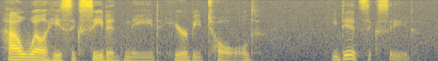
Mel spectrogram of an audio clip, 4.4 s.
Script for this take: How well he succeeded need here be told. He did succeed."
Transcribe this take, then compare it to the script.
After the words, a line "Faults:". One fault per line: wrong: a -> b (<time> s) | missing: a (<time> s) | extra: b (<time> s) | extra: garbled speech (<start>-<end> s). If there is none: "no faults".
How well he succeeded need here be told. He did succeed."
Faults:
no faults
